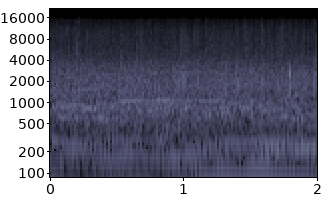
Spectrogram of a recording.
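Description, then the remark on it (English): A church audience claps their hands to give God glory after a declaration of faith. It is a dense, sustained wash of applause, steady and fairly loud throughout, with a low hum beneath and no speech. “Those of you who are complete alignment in faith over that declaration, would you now clap your hands and give God glory for it now?”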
